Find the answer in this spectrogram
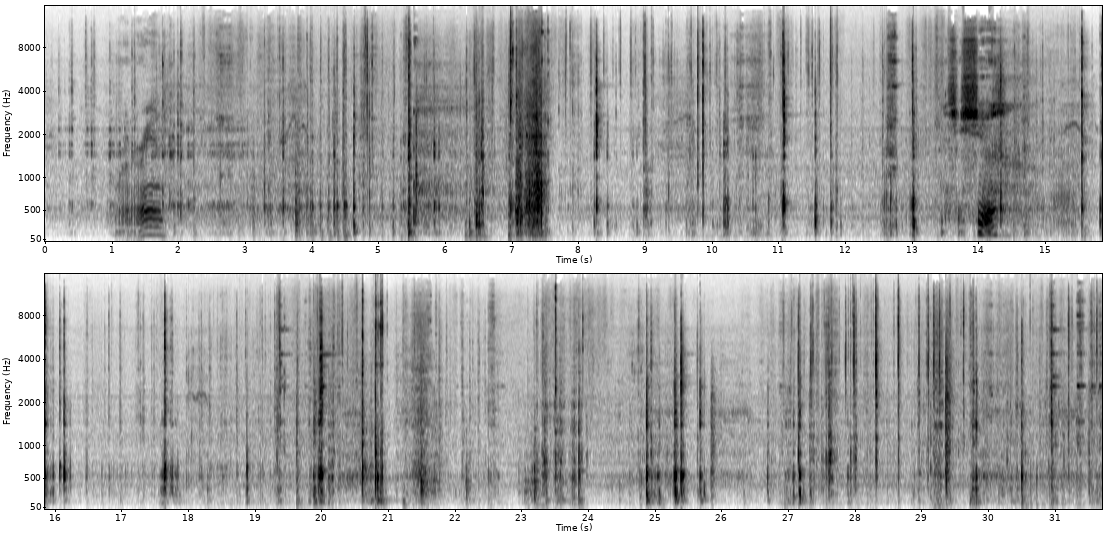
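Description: Steel pliers clicking, scraping and clinking against a power supply's sheet-metal rear panel in irregular taps, as a tape-wrapped AC cord is forced into its grommet in the panel hole.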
